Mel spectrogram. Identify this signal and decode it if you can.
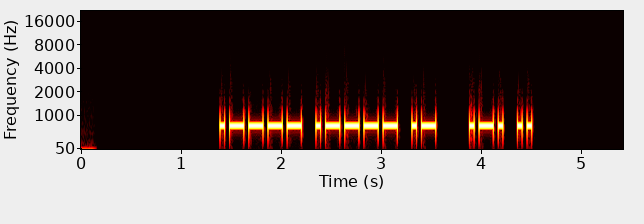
Morse code, heard as a keyed tone, about 25 wpm, 700 Hz. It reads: 11A RI
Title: Field Day Exchanges Encore - 25wpm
